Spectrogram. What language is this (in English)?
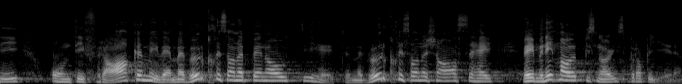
Swiss German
